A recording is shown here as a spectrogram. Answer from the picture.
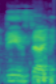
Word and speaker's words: Dienstag: मोंटाग, डनस्टॉक, dine नहीं, Dienstag ये हमने पढ़ा हुआ है। या आई ई जहाँ डी आएगा ई के बाद, Dienstag।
